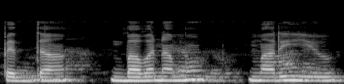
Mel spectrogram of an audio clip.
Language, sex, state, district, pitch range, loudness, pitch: Telugu, female, Andhra Pradesh, Sri Satya Sai, 175-185 Hz, -15 LUFS, 180 Hz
